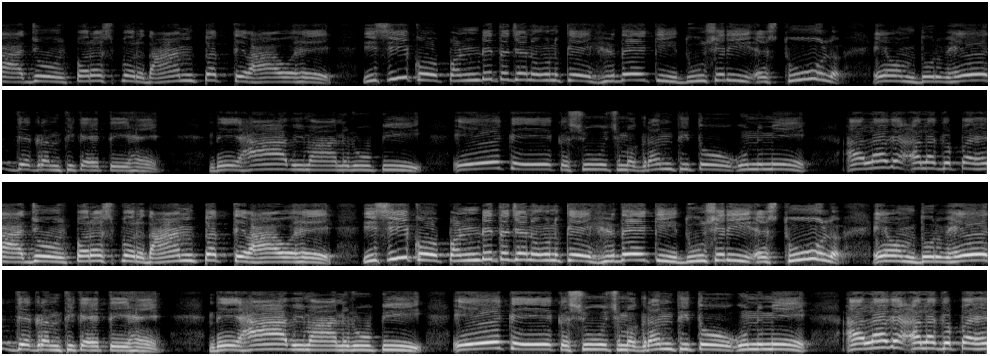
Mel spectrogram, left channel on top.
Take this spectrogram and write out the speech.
जो परस्पर दाम्पत्य भाव है, इसी को पंडित जन उनके हृदय की दूसरी स्थूल एवं दुर्भेद्य ग्रंथि कहते हैं। देहाभिमान रूपी एक एक सूक्ष्म ग्रंथि तो उनमें अलग अलग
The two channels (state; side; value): quieter; left; 11.9 dB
